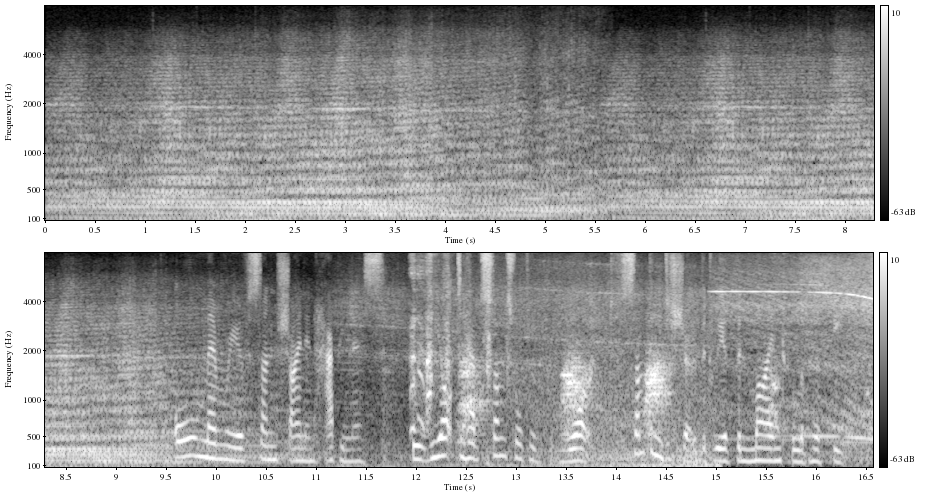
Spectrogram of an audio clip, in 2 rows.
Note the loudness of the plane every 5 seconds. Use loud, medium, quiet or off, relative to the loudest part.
loud, loud, medium, loud.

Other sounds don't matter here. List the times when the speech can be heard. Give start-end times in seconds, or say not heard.
9.4-16.5.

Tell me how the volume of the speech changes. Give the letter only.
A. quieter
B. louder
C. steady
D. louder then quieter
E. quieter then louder
C.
